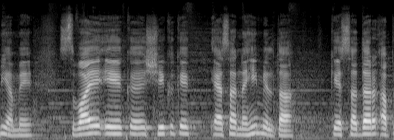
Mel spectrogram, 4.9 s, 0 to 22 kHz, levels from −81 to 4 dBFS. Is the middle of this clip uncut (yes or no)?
yes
